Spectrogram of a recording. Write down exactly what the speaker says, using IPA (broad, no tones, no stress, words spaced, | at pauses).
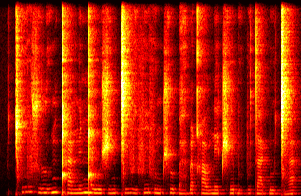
ǀʰṳvsʷi̤ lṳŋǃʰa ŋɪŋ͡ǃewuʃe̤n ǀi̤vi̤ fifuŋt͡ʃʰu ɓa̤ɓiqʰaw ne t͡ʃʰɪɓṳpṳ ta k͡puɡ͡ǀa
